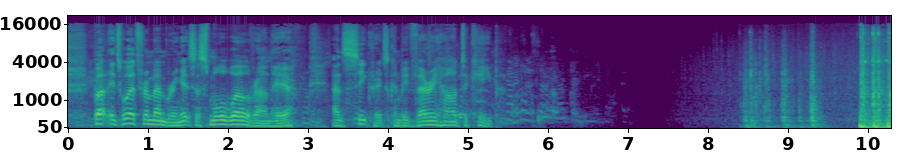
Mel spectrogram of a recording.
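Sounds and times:
speech: 0.3s - 5.4s
heavy rapid banging on a door: 8.4s - 10.2s.

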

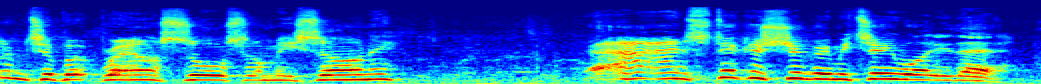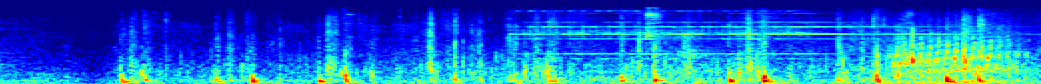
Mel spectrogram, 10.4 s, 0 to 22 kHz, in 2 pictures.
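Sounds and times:
speech: 0.0s - 2.2s, 2.9s - 5.1s
clip-clop of hooves: 5.8s - 10.3s
mobile phone ringing: 7.7s - 10.3s.

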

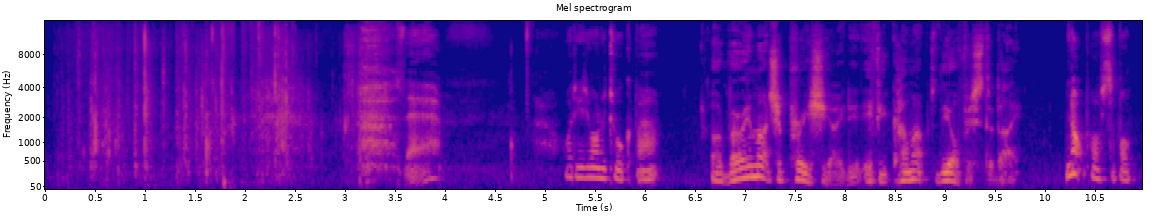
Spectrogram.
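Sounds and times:
newspaper being folded: 0.0s - 3.3s
speech: 5.2s - 10.9s.

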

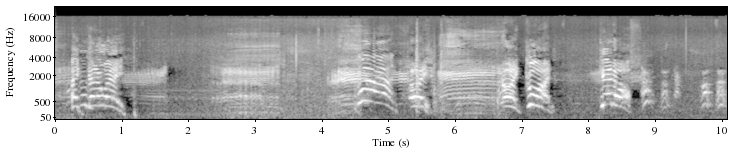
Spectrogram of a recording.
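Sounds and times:
sheep bleating: 0.0s - 1.7s, 2.3s - 3.4s, 4.1s - 7.0s, 8.0s - 8.8s
steady noise: 0.0s - 10.0s
speech: 0.3s - 1.2s.

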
